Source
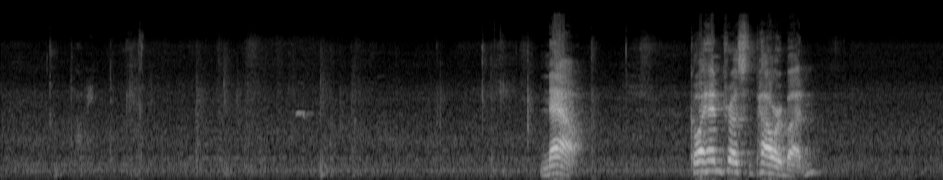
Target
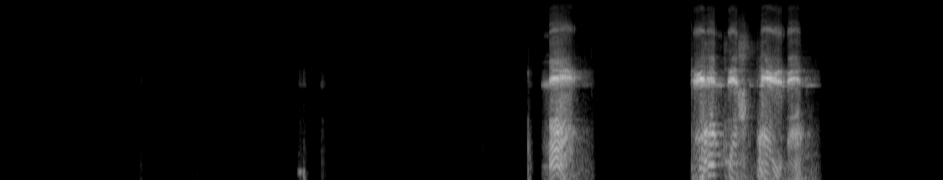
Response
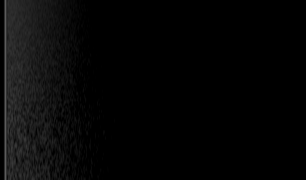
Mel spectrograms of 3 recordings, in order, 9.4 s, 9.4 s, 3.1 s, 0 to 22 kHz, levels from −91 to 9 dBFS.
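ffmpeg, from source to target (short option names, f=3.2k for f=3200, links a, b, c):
-filter_complex "[0:a]afftfilt=real='real(if(lt(b,272),68*(eq(floor(b/68),0)*1+eq(floor(b/68),1)*3+eq(floor(b/68),2)*0+eq(floor(b/68),3)*2)+mod(b,68),b),0)':imag='imag(if(lt(b,272),68*(eq(floor(b/68),0)*1+eq(floor(b/68),1)*3+eq(floor(b/68),2)*0+eq(floor(b/68),3)*2)+mod(b,68),b),0)':win_size=2048:overlap=0.75,agate=range=-54dB:threshold=-44dB:ratio=16:detection=peak,acrossover=split=540|1700[a][b][c];[a]acompressor=threshold=-41dB:ratio=8[d];[d][b][c]amix=inputs=3:normalize=0,aphaser=in_gain=1:out_gain=1:delay=2.8:decay=0.27:speed=1.7:type=sinusoidal,asplit=2[e][f];[f]adynamicsmooth=sensitivity=5:basefreq=890,volume=2dB[g];[e][g]amix=inputs=2:normalize=0,aemphasis=mode=reproduction:type=50fm"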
